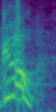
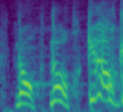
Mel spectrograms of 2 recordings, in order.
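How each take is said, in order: First: High panicked shout; panicking gamer. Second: Urgent rising plea; tense, higher, pushing them to flee; panicking gamer. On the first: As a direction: yell it sharply, much higher. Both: Real, not acted. Teammate being hunted, urging.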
